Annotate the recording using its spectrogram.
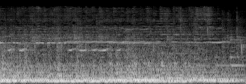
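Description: Japanese folk ensemble music: a transverse bamboo flute holds a high, slightly wavering note over rapid strokes on hand-held fan drums.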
